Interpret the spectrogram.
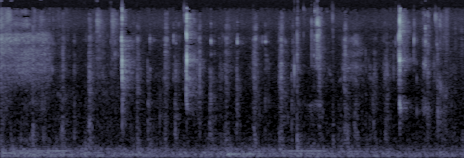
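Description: Faint close-up chewing of a chicken lettuce wrap, with a few sharp little mouth clicks and smacks.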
